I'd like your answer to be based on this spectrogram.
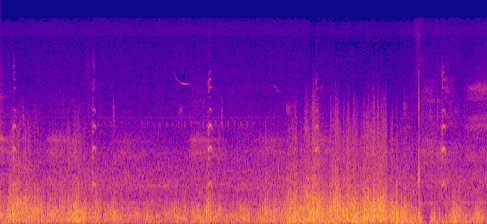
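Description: Geese with their goslings honk repeatedly outdoors, the calls overlapping in a busy, fairly close flock over steady wind rumble on the microphone.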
